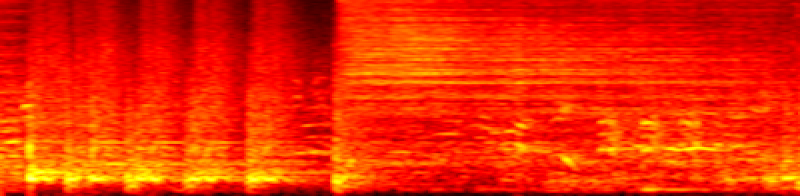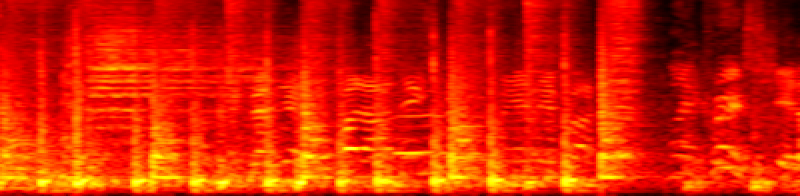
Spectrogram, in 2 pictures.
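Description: Drum kits being played in grooves of bass drum, snare and cymbals: first a small vintage kit, then a sudden switch about two seconds in to a full Premier kit, opening with a cymbal wash.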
